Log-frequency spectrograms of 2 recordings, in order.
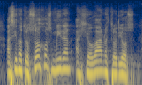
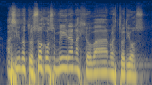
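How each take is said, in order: The two takes are said the same way.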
